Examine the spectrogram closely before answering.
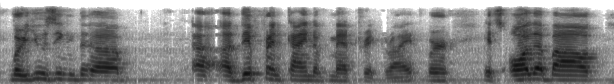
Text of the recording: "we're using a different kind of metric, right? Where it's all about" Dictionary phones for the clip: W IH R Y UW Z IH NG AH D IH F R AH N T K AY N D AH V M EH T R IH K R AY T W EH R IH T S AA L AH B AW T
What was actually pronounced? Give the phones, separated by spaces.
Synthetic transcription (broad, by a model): W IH R Y UW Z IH NG AH D IH F R AH N T K AY N D AH V M EH T R IH K R AY T W EH R IH T S AA L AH B AW T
